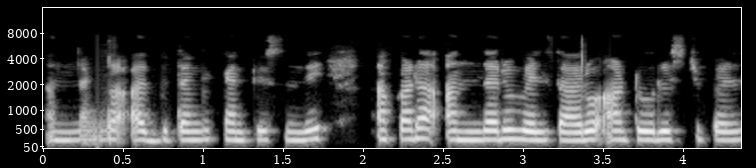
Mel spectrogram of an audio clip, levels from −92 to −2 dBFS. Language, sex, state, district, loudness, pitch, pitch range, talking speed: Telugu, female, Telangana, Karimnagar, -16 LUFS, 230 Hz, 220-235 Hz, 150 wpm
